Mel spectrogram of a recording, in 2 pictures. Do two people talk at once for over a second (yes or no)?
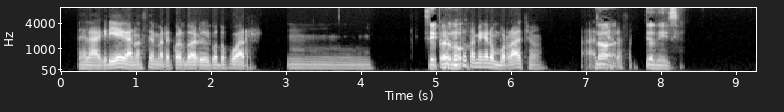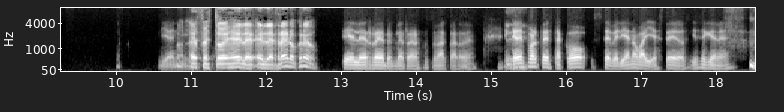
no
